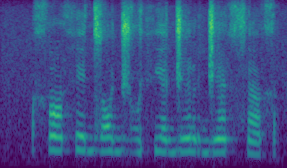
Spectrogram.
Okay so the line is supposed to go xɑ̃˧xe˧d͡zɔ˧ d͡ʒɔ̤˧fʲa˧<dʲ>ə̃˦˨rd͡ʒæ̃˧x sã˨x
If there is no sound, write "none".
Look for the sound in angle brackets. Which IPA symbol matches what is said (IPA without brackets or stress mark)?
d͡ʒ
